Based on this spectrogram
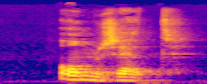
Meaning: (noun) revenue, turnover; top line; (verb) first/second/third-person singular dependent-clause present indicative of omzetten
- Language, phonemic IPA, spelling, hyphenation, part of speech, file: Dutch, /ˈɔm.zɛt/, omzet, om‧zet, noun / verb, Nl-omzet.ogg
